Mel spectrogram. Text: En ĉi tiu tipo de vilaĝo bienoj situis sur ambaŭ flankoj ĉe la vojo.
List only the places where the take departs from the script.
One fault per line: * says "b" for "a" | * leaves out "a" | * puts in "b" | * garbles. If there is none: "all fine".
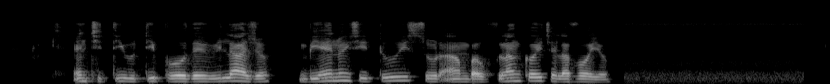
all fine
